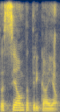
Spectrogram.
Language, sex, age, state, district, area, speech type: Sanskrit, female, 45-60, Tamil Nadu, Chennai, urban, spontaneous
